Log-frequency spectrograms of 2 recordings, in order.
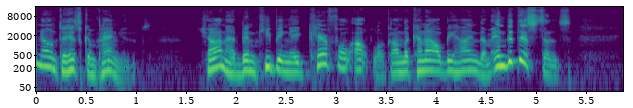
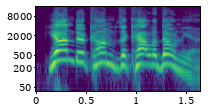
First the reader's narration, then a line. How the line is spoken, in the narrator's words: exclaimed suddenly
